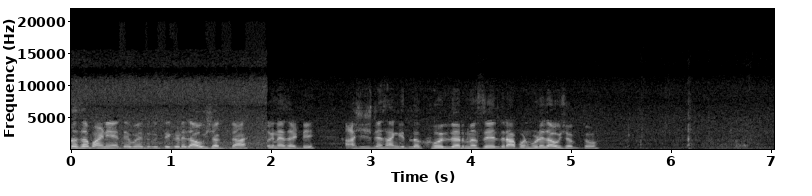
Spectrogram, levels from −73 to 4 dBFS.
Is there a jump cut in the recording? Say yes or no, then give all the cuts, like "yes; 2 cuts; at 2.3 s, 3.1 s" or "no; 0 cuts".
yes; 1 cut; at 2.0 s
